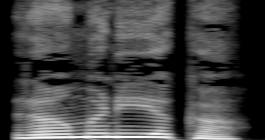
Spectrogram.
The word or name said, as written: ರಾಮಣೀಯಕ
